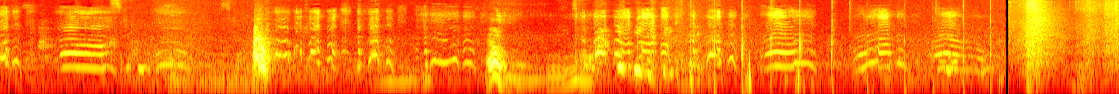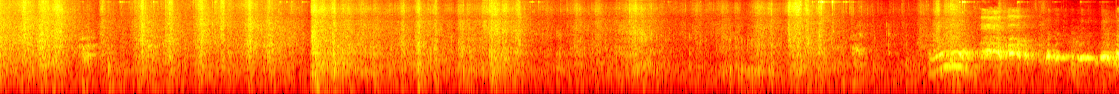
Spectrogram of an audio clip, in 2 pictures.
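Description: A baby laughing hysterically in bouncing giggles and belly laughs. About halfway through, the laughter gives way to a stretch of rustling and clattering noise, and a high baby voice returns near the end.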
